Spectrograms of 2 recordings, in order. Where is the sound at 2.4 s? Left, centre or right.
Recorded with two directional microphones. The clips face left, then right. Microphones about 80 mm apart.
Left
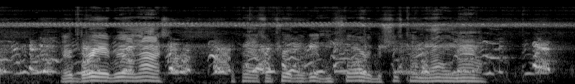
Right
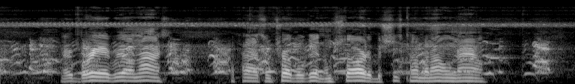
Right.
